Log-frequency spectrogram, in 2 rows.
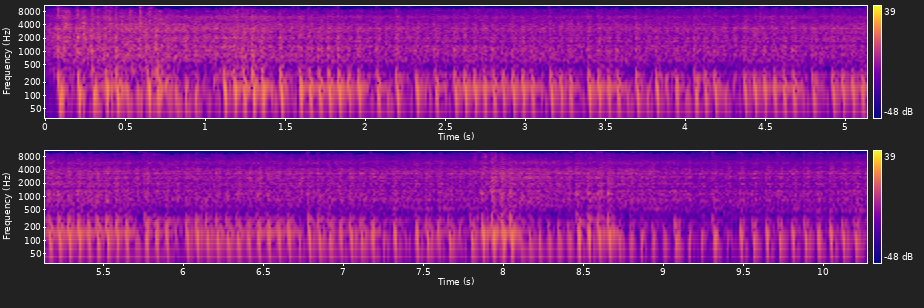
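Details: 1953 Ariel NH 350 Red Hunter single, cold start with choke closed, timing on advance, carb tickled and compression release used: slow, lumpy thump at about two beats a second with fast ticking over each firing, settling steadily. Healthy start.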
